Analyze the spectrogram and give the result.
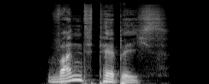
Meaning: genitive singular of Wandteppich
- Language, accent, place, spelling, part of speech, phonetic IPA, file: German, Germany, Berlin, Wandteppichs, noun, [ˈvantˌtɛpɪçs], De-Wandteppichs.ogg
